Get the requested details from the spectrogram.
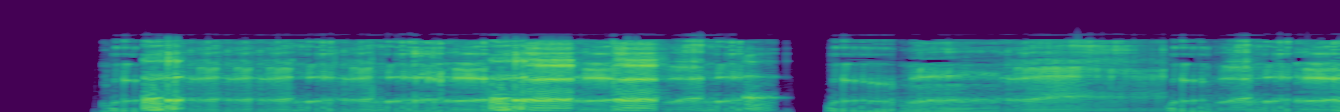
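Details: Long, loud, rumbling belch from cartoon character Talking Ben the Dog in a game app, not a real person; burping.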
